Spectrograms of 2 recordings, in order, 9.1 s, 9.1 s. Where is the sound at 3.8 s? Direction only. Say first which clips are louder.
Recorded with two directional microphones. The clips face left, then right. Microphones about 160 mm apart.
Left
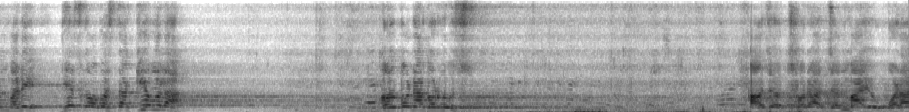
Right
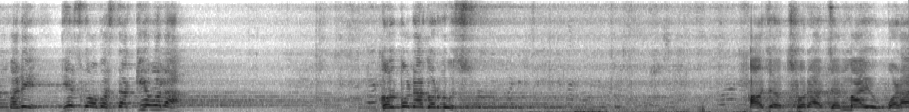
Right 6 dB; 25° right (ahead or behind).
